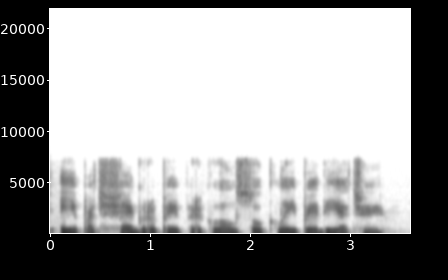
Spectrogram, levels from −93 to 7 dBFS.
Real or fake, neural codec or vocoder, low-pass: real; none; 7.2 kHz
